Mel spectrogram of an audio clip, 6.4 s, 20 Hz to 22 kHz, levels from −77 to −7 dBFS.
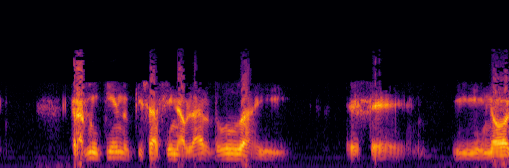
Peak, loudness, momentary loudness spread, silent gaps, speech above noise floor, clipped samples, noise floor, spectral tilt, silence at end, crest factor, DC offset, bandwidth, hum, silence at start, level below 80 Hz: -6 dBFS; -21 LUFS; 17 LU; none; 39 dB; under 0.1%; -61 dBFS; -4.5 dB/octave; 0 s; 18 dB; under 0.1%; 8 kHz; 50 Hz at -60 dBFS; 0.5 s; -58 dBFS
